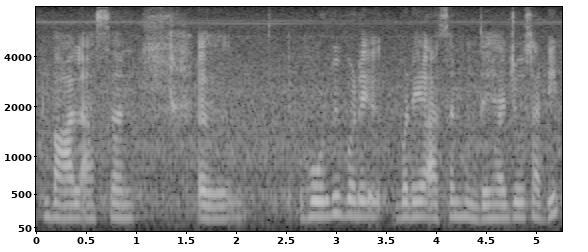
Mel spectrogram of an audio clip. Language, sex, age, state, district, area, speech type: Punjabi, female, 30-45, Punjab, Bathinda, urban, spontaneous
